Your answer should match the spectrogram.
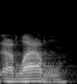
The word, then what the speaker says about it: Atlatl: and for listeners who feel like we're maybe all belching or mispronouncing something it's it's atlatl yeah we're saying it crits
